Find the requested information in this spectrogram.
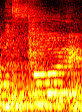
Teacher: O dalam sore termasuk vokal sedang dan belakang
